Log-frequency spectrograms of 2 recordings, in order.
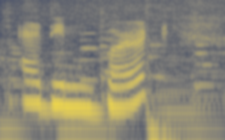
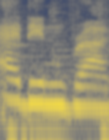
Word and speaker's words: Edinburgh: meskipun dari tulisannya itu mungkin kita berpikir cara pengucapannya adalah edinburg tapi sebenarnya cara pengucapannya adalah edinbra guys nah edinbra ini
